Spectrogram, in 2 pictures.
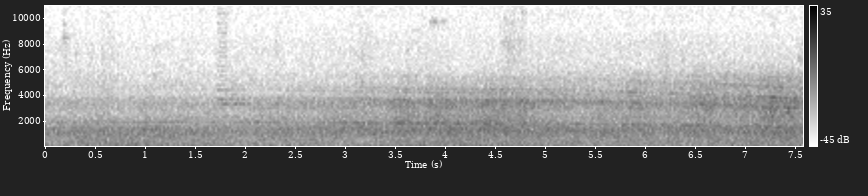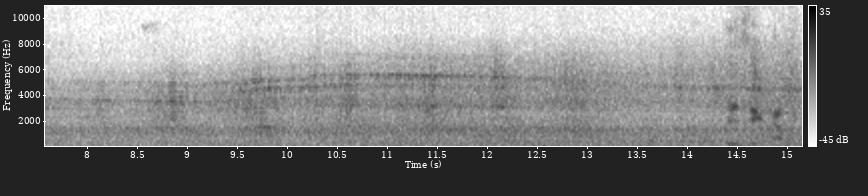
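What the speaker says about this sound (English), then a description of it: "Jumbo going out." A jumbo jet takes off at London Heathrow Airport, its engines producing a steady, broad roar that builds slightly over the course of the sound, with voices talking in the background.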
